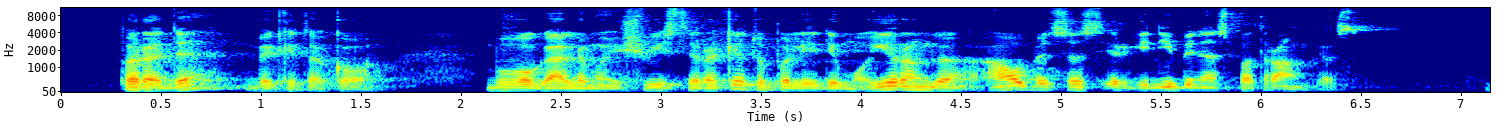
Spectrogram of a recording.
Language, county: Lithuanian, Vilnius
